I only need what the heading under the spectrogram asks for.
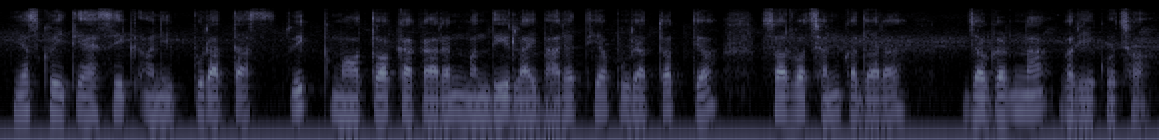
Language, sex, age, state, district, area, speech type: Nepali, male, 30-45, West Bengal, Kalimpong, rural, read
